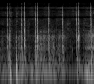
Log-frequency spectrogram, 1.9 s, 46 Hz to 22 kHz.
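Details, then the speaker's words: 2010 Chevy Impala, key on, blowing cold on the passenger side and warm on the driver's side: sharp plastic clicks about four times a second behind the dash from a binding blend door actuator, heard before replacement. "So, it's clicking right now, but um you can get in here."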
